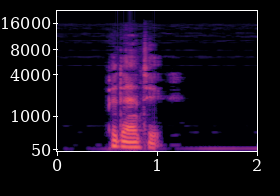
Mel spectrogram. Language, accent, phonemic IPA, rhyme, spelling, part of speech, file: English, Australia, /pəˈdæn.tɪk/, -æntɪk, pedantic, adjective, En-au-pedantic.ogg
- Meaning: 1. Being overly concerned with formal rules and trivial points of learning, like a pedant 2. Tending to show off one’s knowledge, often in a tiresome manner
